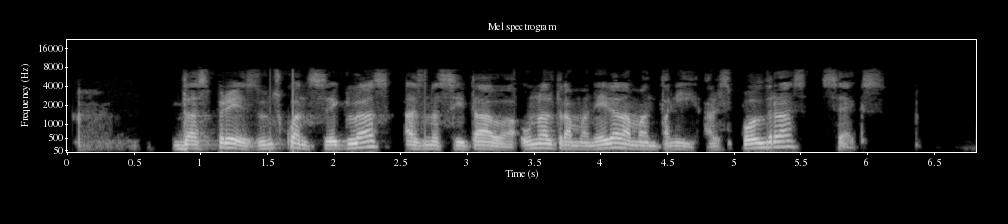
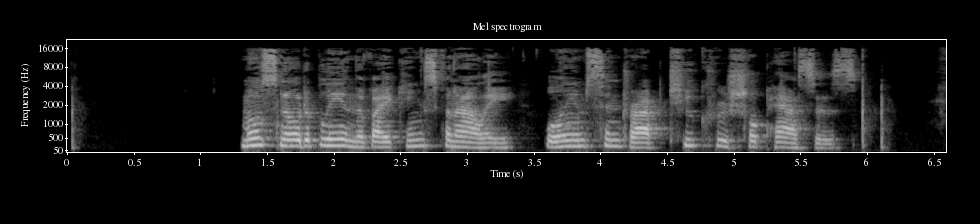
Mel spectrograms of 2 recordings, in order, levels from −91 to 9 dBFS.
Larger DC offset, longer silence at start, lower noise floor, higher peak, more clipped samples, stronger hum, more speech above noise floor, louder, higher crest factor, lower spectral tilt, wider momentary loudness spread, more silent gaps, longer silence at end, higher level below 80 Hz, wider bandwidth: neither; second, 0.05 s vs 1.3 s; second, -36 dBFS vs -86 dBFS; about the same, 0 dBFS vs -2 dBFS; neither; neither; second, 21 dB vs 67 dB; about the same, -16 LUFS vs -18 LUFS; about the same, 16 dB vs 18 dB; first, -7 dB/octave vs -3.5 dB/octave; first, 13 LU vs 10 LU; first, 0.56-0.60 s, 0.66-0.78 s, 2.46-2.52 s, 5.01-5.05 s, 5.56-5.65 s vs none; about the same, 0.75 s vs 0.7 s; first, -54 dBFS vs -62 dBFS; second, 7.6 kHz vs 17 kHz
